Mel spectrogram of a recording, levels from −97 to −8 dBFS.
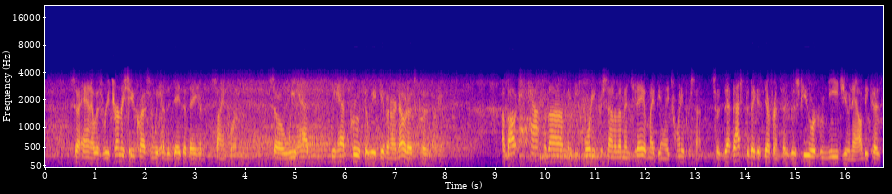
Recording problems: phone-call audio; poor line; nothing above 3.5 kHz
echo of what is said; faint; throughout; 180 ms later, 20 dB below the speech
traffic noise; noticeable; throughout; 10 dB below the speech

